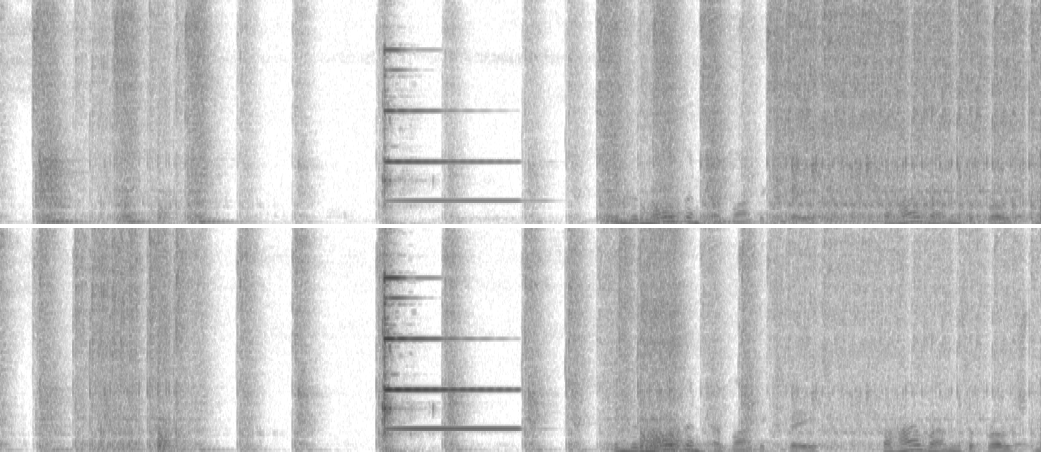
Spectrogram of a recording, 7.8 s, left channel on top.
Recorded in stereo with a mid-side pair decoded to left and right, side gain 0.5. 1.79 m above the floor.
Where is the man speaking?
10° right, 1.6 m.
